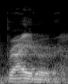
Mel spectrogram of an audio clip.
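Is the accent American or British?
American. It is said in an American accent, with r. "Kalau gaya Amerika"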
